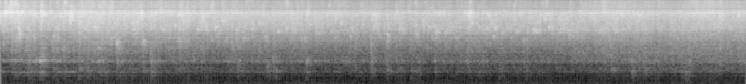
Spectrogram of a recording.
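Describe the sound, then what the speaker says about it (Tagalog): Onion frying in hot cooking oil in a frying pan, a steady close hiss and crackle of sizzling that continues evenly with no talking. "Mag-add lang tayo ng cooking oil sa ating frying pan. Ilagay na natin ang ating onion."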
